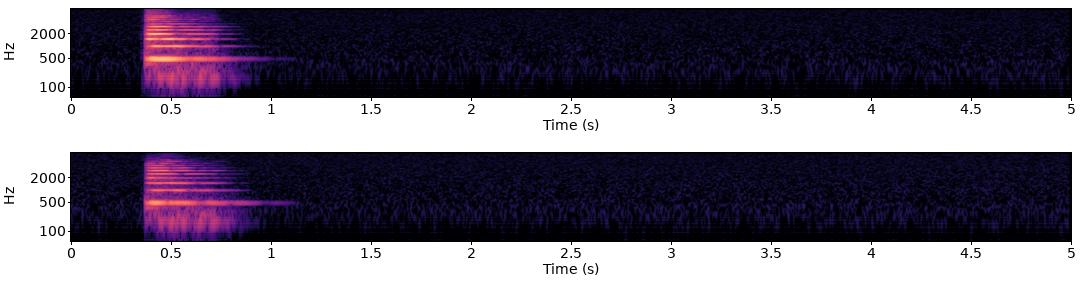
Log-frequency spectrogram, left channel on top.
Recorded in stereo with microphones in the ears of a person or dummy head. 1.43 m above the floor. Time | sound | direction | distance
0.4 | a trumpet | 55° left (ahead or behind) | 0.7 m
